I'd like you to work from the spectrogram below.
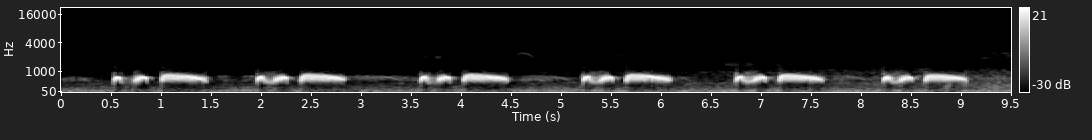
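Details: Spotted dove used to tease wild birds, cooing steadily. Six phrases, each two brief notes followed by a longer mellow coo, come roughly every one and a half seconds.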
